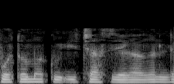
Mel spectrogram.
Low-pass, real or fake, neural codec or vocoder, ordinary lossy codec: 5.4 kHz; real; none; MP3, 24 kbps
